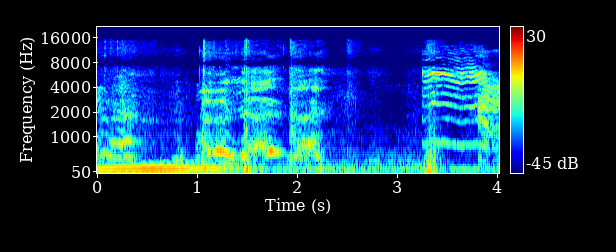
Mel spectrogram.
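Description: A child making wordless fight noises for plush toys: short cries, then a high, wavering squeal near the end. A few thumps of the toys hitting the bed.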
